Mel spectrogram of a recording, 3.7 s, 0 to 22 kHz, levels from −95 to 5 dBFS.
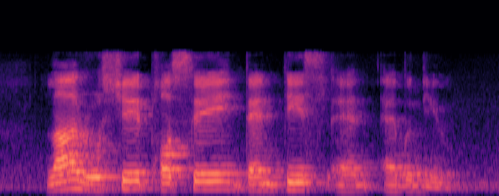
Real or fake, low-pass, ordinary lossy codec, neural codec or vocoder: fake; 7.2 kHz; none; codec, 16 kHz, 6 kbps, DAC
